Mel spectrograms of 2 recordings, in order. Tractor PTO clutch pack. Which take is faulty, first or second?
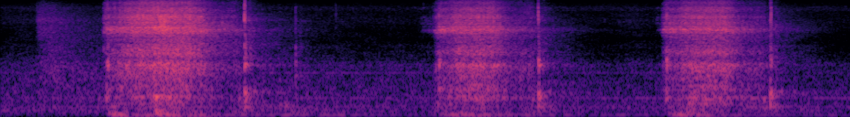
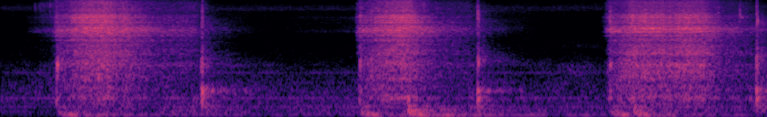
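first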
